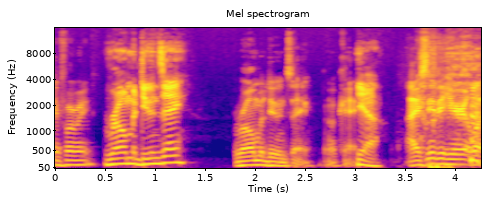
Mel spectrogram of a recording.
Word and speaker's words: Rome Odunze: Brando's brand, as well as technology failures, is mispronouncing last names. I'm sorry. Can you say it for me? Rome Odunze? Rome Odunze.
